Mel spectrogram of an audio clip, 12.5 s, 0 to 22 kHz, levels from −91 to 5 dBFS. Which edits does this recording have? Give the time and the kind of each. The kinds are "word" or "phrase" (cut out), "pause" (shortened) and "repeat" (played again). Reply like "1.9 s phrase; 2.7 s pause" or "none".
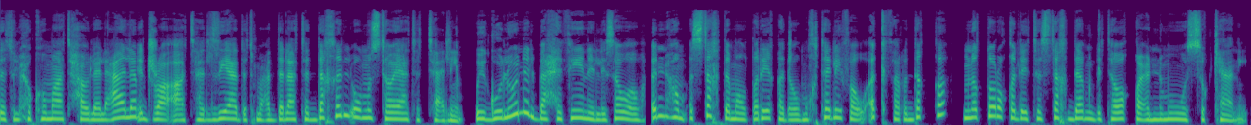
1.4 s word; 4.7 s pause; 6.4 s word; 7.9 s word; 9.5 s pause; 11.0 s word

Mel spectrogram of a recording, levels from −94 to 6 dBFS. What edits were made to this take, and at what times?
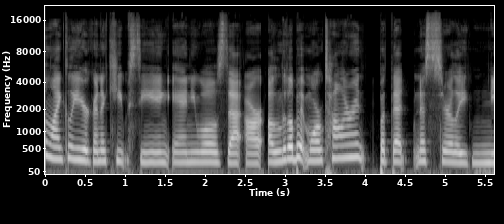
3.5 s word; 4.6 s word

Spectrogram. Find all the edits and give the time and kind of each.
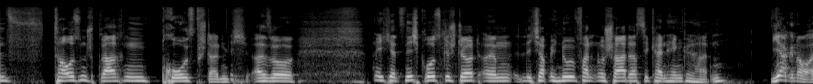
2.0 s word; 2.3 s word; 3.7 s word

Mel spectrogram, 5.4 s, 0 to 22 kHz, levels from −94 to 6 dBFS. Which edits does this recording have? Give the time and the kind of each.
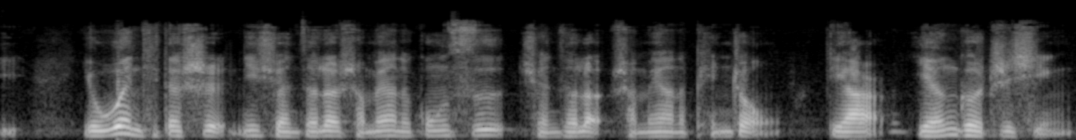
4.0 s pause

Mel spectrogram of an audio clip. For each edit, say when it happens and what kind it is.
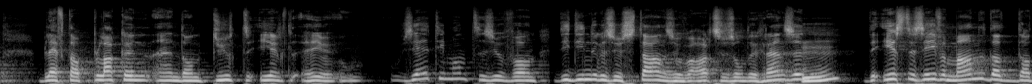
5.5 s pause

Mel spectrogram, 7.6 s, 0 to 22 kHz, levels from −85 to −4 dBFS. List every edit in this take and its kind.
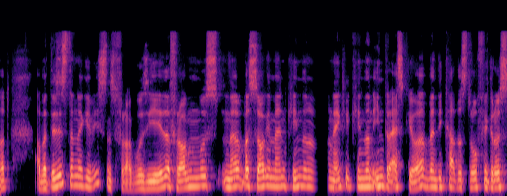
none

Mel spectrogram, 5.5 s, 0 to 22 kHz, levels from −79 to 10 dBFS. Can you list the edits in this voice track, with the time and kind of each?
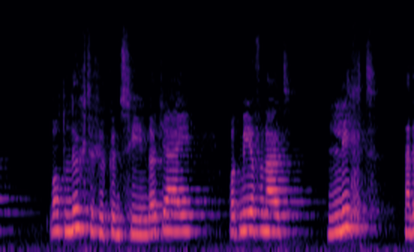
none

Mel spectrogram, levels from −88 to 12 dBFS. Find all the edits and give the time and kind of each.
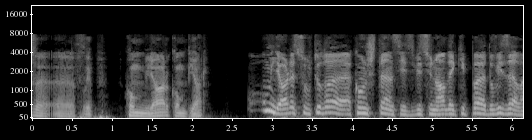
none

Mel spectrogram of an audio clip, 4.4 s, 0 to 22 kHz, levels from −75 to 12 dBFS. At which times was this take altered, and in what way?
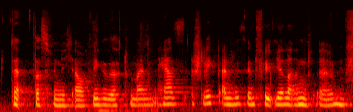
2.0 s word

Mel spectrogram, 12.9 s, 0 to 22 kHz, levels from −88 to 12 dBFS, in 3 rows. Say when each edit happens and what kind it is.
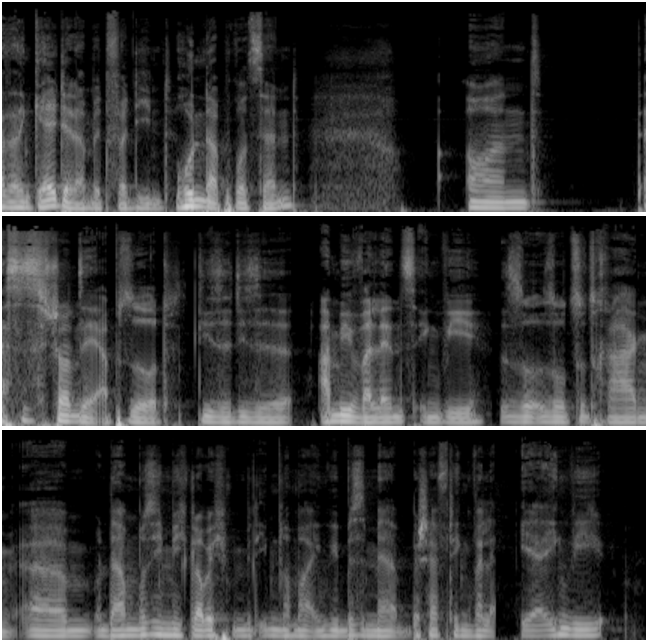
1.2 s word; 4.8 s word; 6.2 s word; 7.6 s pause; 11.9 s word

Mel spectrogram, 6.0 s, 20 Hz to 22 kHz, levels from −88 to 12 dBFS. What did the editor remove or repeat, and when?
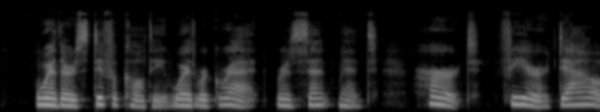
1.9 s word; 4.9 s pause

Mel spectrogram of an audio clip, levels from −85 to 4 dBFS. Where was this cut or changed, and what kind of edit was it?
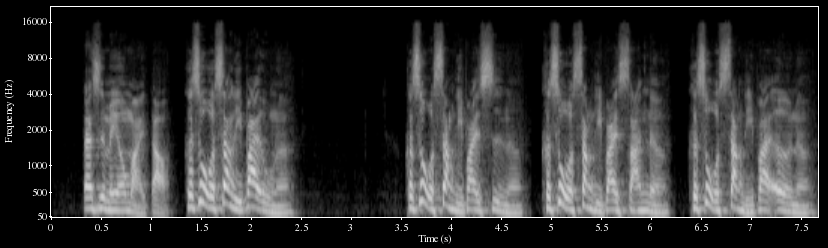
4.8 s pause; 6.2 s pause

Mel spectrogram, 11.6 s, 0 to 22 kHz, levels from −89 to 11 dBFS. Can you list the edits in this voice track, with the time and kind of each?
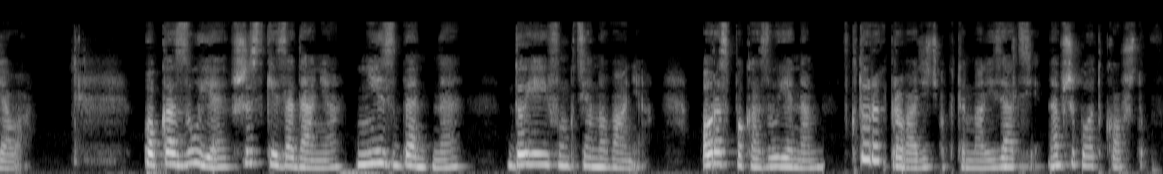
8.2 s word; 8.9 s word

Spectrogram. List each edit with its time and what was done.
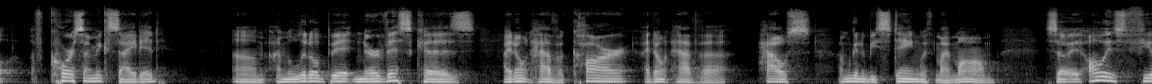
5.0 s phrase

